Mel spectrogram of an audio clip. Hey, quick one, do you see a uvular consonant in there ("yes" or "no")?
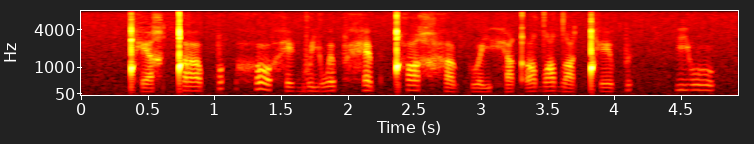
yes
